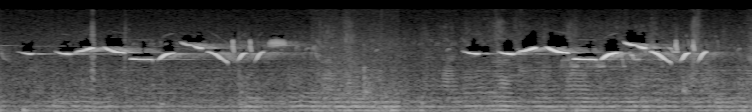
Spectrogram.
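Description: Fox Sparrow giving two rich, whistled songs, each a quick run of sweet slurred notes rising and falling, about two seconds long, over a low steady hum.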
